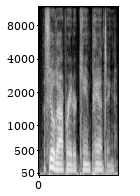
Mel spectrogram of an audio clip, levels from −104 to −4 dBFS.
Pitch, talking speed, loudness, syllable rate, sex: 115 Hz, 190 wpm, -17 LUFS, 6.5 syllables/s, male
